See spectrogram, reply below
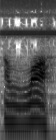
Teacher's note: The lam is pronounced with تغليظ. · Term: تغليظ of the lam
